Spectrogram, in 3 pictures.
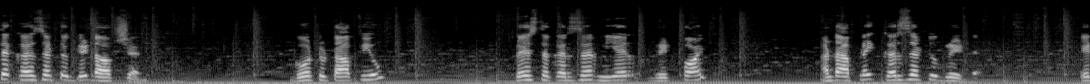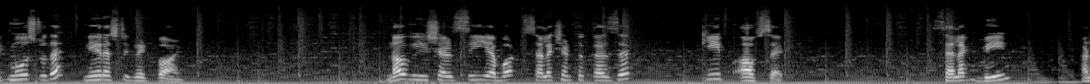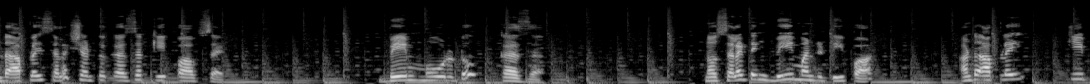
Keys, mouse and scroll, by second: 3.1 shift+s, 3.4-4.6 middle drag, 5.0-6.5 drag, 6.5 shift+s, 7.8-10.8 drag, 12.5 shift+s, 13.6-14.5 middle drag, 14.5 shift+s, 20.8-24.5 drag, 25.7 shift+s, 29.3-29.9 scroll up 2, 30.1 click.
